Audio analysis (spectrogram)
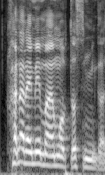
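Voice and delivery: normal talking voice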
